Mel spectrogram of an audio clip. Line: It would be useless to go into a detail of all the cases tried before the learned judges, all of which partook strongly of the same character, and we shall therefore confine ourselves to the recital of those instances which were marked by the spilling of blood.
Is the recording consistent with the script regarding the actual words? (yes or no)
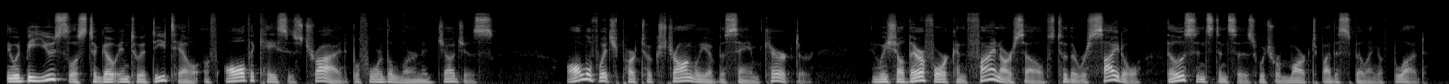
no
